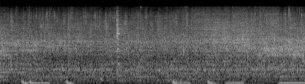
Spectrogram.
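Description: Chicken pieces sizzle steadily in a hot pan, a bright continuous hiss broken by several soft low thumps and one sharp tap as the pieces are flipped, with nobody speaking.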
